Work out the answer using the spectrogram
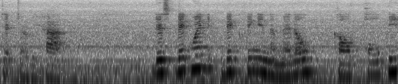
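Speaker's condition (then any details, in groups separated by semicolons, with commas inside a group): No condition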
